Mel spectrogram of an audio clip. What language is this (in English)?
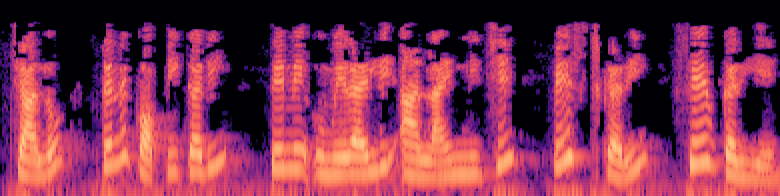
Gujarati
